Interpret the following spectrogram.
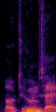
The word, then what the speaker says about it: Odunze: Odunze. That's how you say it.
